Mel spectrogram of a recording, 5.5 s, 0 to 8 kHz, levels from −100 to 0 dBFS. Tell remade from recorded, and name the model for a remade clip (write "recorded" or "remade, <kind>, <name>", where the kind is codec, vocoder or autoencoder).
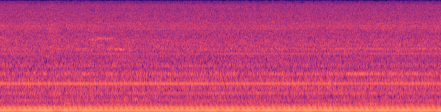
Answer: recorded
